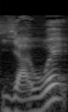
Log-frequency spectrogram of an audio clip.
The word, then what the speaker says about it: Yahweh: C'est pour ça que certains le prononcent Yahweh et d'autres Yehovah.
